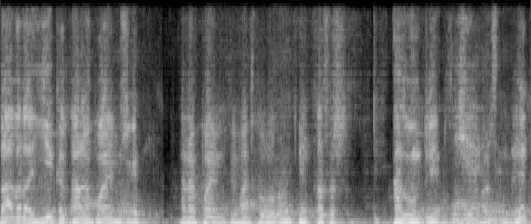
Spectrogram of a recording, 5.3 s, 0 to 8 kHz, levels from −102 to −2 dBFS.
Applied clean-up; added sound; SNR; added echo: neural separator model SepFormer DNS4.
